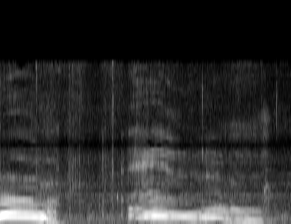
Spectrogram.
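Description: A black cat's drawn-out meow-like calls: one ends about half a second in, then a second call of about a second, its pitch falling at the end. These are the odd noises she makes when drinking water.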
